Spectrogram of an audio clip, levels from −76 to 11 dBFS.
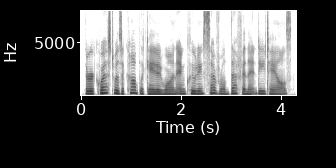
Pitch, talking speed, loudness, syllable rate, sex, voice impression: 225 Hz, 140 wpm, -16 LUFS, 5.6 syllables/s, female, feminine, slightly adult-like, slightly soft, slightly cute, calm, friendly, slightly sweet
